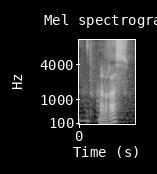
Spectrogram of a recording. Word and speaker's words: Madras: Madras, avec un S qui se prononce effectivement.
